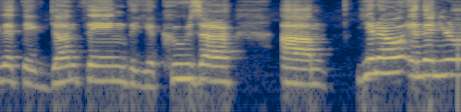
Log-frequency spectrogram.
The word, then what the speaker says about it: Yakuza: arts and the Dennis, you're not saying it right. It's Yakuza. It's the Yakuza.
